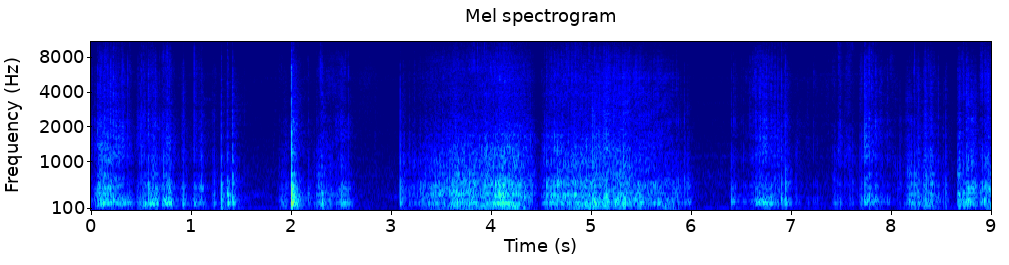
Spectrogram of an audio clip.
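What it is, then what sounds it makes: Woven plastic sleeping mat. The tail and teeth of a pink plastic comb are scraped across the strips of a large, flat woven plastic sleeping mat. Short bursts of dry, rasping scratches are broken by quiet pauses, alongside two longer, steady scraping strokes in the middle. The sound is a fine, gritty texture centred in the low-mid range.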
